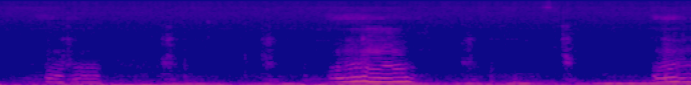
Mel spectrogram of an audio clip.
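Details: Loud snoring from a sleeping cat in a small room: raspy, tonal snores about every three seconds, the middle one longest and strongest, with soft wheezy breaths in between and a constant low electrical hum beneath.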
